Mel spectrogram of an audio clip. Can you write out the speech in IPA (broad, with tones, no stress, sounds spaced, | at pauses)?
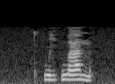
kʰ w i˦˥ ʔ w a˥˩ n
